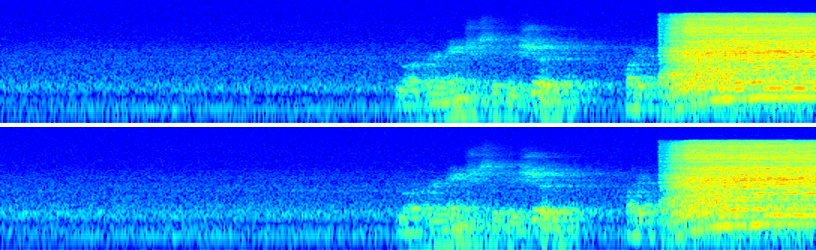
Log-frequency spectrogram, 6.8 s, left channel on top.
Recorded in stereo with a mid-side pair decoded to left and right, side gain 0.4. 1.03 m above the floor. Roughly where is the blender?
Ahead left.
